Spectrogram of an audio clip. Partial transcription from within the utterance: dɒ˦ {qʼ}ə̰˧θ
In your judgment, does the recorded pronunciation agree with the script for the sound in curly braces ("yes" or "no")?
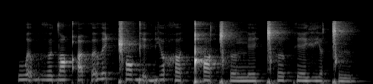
yes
